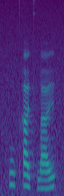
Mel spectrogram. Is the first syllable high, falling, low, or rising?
falling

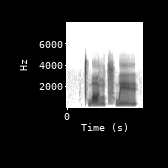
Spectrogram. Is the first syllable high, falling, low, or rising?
high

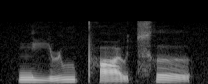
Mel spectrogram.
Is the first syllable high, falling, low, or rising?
low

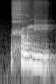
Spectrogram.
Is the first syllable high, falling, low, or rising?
high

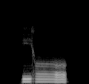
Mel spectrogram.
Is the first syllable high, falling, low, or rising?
low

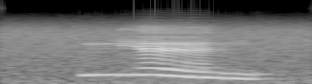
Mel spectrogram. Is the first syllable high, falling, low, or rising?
falling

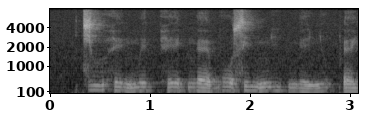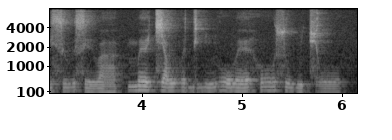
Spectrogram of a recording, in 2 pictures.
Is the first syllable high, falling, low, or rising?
rising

